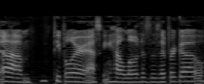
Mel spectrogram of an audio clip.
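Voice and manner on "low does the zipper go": ordinary talk, nothing marked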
